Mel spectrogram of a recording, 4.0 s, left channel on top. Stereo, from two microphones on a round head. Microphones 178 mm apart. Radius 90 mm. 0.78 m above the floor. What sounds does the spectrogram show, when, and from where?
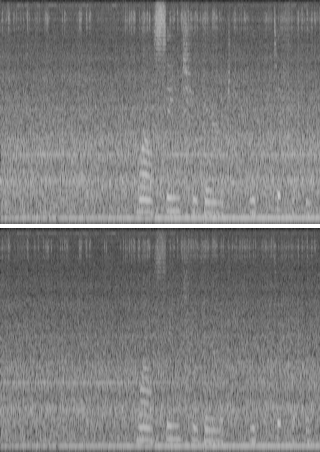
1.7 s a woman speaking: 70° left (ahead or behind)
